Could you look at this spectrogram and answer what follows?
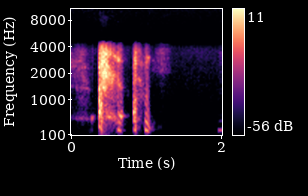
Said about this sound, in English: Why are you coughing, though? Why are you coughing? I think I got it from the TV.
